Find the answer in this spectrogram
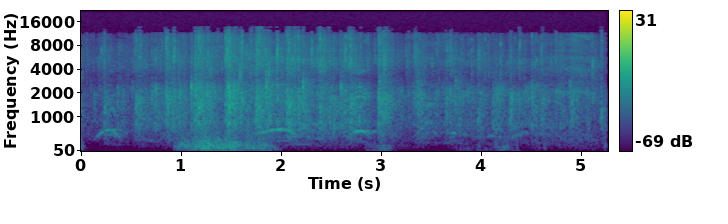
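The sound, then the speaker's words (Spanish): A church audience breaks into sustained applause for God, a dense wash of clapping that swells early and stays steady throughout, with scattered voices calling out over it. “Pueden darle un fuerte aplauso a nuestro Dios.”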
